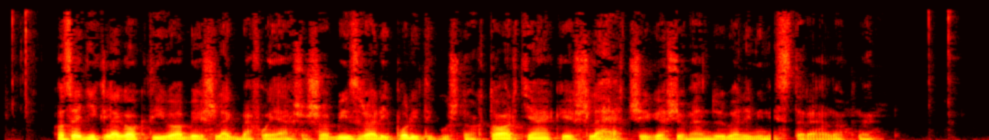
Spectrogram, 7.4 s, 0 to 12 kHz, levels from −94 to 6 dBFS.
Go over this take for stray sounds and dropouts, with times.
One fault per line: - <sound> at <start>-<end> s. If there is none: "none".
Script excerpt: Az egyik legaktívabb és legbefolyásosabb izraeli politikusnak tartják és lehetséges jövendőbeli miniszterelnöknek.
- dropout at 5.8-5.8 s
